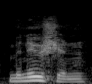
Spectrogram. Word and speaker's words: Mnuchin: In other Steve Mnuchin news, and I understand that the pronunciation is Mnuchin, so I've nicknamed him Dim.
